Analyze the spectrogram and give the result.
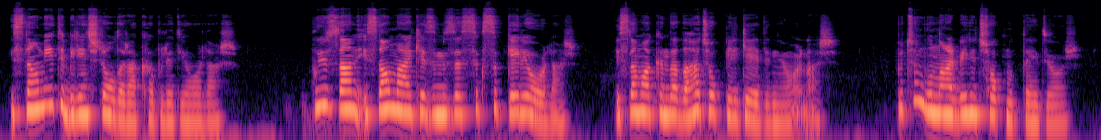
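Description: A woman talks at a moderate pace, her pitch high and her intonation lively. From Ukraine, Kyiv. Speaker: religious convert. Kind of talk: personal testimony.

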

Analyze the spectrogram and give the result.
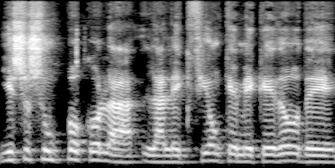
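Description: Against a quiet background, a man speaks at a moderate pace. His voice is fairly high with fairly even intonation. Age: 40s. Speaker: YouTuber. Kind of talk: interview. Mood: reflective, personal storytelling. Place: home room. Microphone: video call.

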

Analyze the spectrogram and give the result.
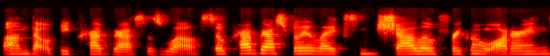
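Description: With an American accent, a woman talks at a fairly quick pace in a dry sound with no echo and a quiet background. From Texas. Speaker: lawn care advisor, horticulturist; presenter. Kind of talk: educational webinar. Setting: online webinar. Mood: calm, helpful. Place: home room. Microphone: webcam.

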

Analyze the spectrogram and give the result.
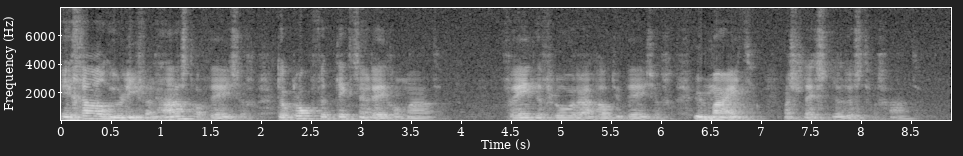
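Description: A man's medium-pitched voice with lively intonation and audible room echo. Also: fairly slow pace. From Amsterdam. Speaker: poet. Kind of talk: poetry reading. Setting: stage with audience. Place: stage. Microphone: handheld.

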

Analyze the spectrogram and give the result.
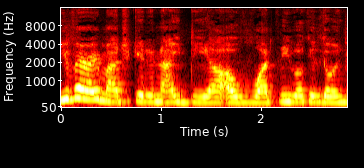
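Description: The tone is dark and mellow. It belongs to a woman. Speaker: book reviewer. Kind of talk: casual vlog chat. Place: home room. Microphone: camera far.

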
